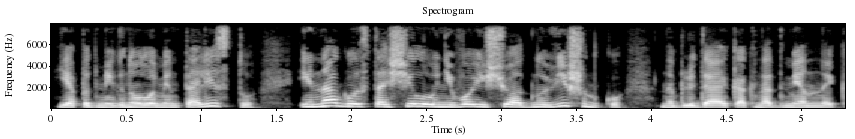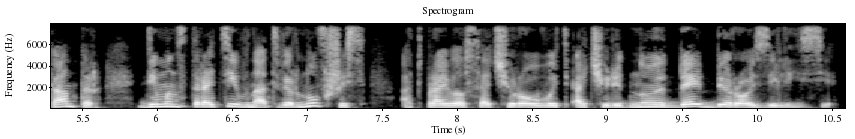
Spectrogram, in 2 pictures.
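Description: Woman narrator, low voice, dead-dry close mic, measured first-person fantasy read. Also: darkish tone, no echo. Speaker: audiobook narrator.

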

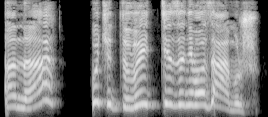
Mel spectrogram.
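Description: A man's voice: extremely high pitch, expressive, moderate pace, a bit bright, pitched above the performer's own voice. A man reading an audiobook and voicing an old female servant who is devoted, blunt and folksy, full of pious exclamations. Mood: protective.

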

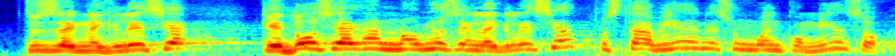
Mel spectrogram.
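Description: High-voiced pastor in a reverberant hall. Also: male voice, brisk, darkish tone. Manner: conversational, full of rhetorical questions and humorous anecdotes. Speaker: pastor giving a conference talk to parents. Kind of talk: church conference talk. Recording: long reverb of a large hall.

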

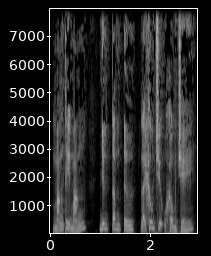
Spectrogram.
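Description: Husky male storyteller, lively pitch. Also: normal speed. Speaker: audiobook narrator. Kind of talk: scripted narration.

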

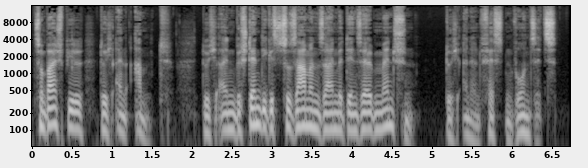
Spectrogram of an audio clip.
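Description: A man reading a philosophical text in a calm, reflective manner. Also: fairly low pitch, moderate pace, dry recording, clean studio sound. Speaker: reader.

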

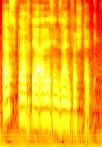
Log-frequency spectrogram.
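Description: A man reading a children's story aloud in a calm, measured way. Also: low-pitched, vocal fry, clean tone.

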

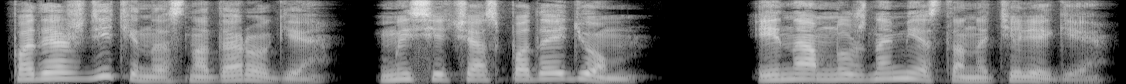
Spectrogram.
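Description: Guy doing a young woman's voice, soft and even, kinda lifted up, steady. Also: a little high, no room sound, clean studio sound, pitched above the performer's own voice. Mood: firm. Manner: soft, measured. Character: calm young woman mage, quiet and firm. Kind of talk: audiobook character voice.

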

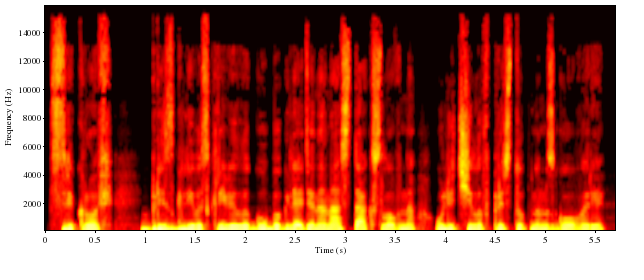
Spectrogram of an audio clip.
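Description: A woman narrates a novel in the first person, measured and wry. Her tone is warm and mellow, recorded close and dry with no room sound. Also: fairly low pitch, flat delivery, no echo. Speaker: audiobook reader.

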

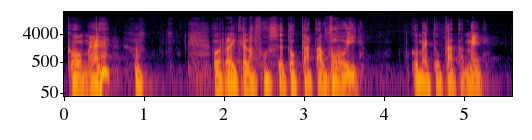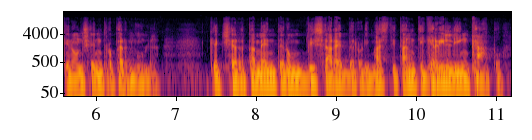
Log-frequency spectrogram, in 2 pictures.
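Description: A man's voice: low-pitched, fairly even intonation, measured pace, a little mellow. A man voicing a timid, anxious elderly village priest who pleads and frets, sometimes falling to a whisper. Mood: aggrieved scolding. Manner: pleading, fretful, drops to whispers.

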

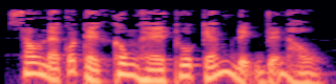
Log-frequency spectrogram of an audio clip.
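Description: A man's voice: mid-range voice, big pitch swings, fast talker, slightly rough, soft background music. A man doing a mild, courteous old court official. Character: genial elderly male high court official.

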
